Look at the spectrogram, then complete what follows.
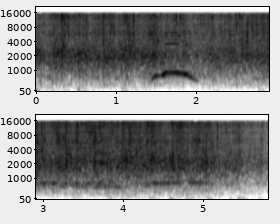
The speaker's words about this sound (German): Das Publikum war begeistert und dankte es den beiden mit lang anhaltendem Applaus und das klang so.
